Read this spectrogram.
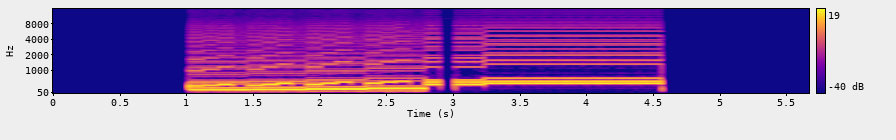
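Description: A short chiptune jingle plays in rising beeps.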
